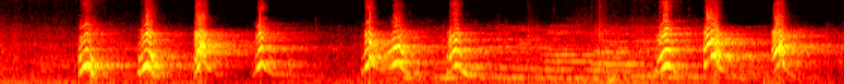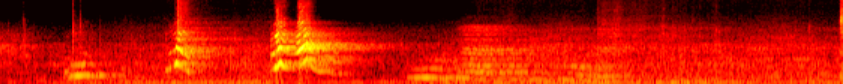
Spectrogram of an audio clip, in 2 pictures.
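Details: Tequila, a husky, gives a rapid series of sharp, harmonic barks and yelps in bursts, some in quick pairs, across about eight seconds, ending in a softer, drawn-out whine, with faint low background hum.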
